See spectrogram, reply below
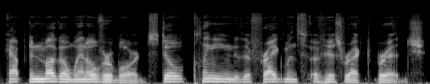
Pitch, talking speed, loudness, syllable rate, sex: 115 Hz, 180 wpm, -15 LUFS, 5.0 syllables/s, male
